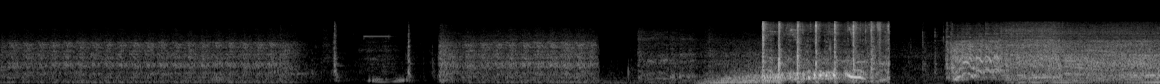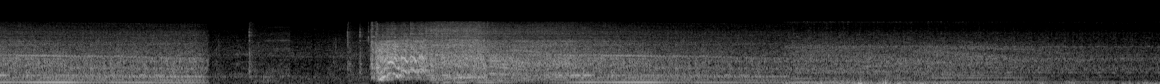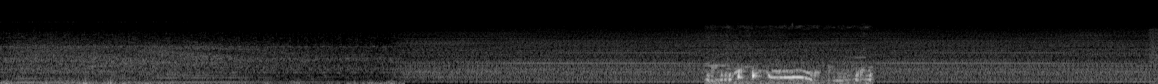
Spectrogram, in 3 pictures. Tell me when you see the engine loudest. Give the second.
16 s.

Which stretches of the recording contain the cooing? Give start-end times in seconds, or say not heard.
7.6-8.9, 30.2-31.9.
